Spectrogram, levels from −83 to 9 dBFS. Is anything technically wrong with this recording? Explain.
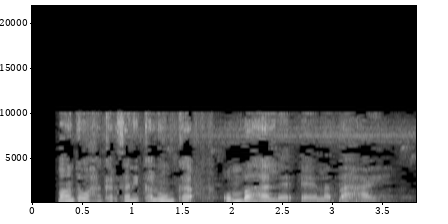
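Yes, two faults are audible in this speech clip.

Throughout, the audio shows damage consistent with WMA compression, likely from a low-bitrate encode around 32 kbps. Long transform blocks smear quantisation noise across tens of milliseconds, so speech rings and sounds washy, with hiss rising and falling with the signal. A spectrogram shows patchy, blotchy gaps where weak components were zeroed.

From 0.00 to 1.86 s there is a time-stretched section, likely sped up about 1.6 times by software that drops short pieces to keep the pitch. The speech sounds rushed at an unchanged pitch, then the pace abruptly slows at 1.86 s. The waveform shows compressed syllable spacing with small splice discontinuities.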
